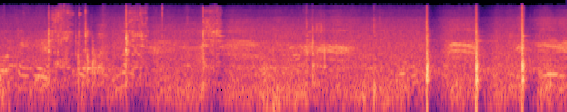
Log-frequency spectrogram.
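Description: A heavy fish-cutting knife chops into a fish on a wooden block. Three sharp strikes come about half a second apart in the second half.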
